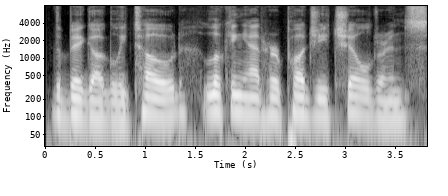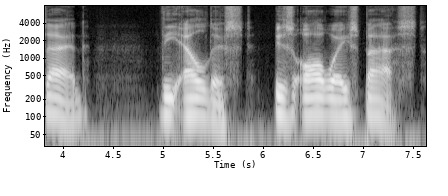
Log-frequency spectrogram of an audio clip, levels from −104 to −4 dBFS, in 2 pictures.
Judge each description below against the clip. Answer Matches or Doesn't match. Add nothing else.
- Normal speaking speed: Doesn't match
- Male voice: Matches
